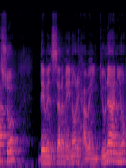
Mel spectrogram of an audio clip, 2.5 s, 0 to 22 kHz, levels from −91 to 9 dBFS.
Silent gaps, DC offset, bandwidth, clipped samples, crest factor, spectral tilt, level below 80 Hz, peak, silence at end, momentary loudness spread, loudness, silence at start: none; under 0.1%; 15.5 kHz; under 0.1%; 20 dB; -4 dB/octave; -72 dBFS; -12 dBFS; 0 s; 7 LU; -33 LUFS; 0 s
